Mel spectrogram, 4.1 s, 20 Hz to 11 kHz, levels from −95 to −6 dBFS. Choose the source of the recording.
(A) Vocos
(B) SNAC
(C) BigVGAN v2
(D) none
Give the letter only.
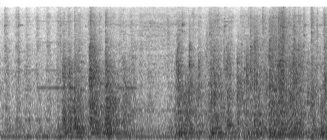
D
